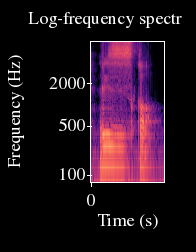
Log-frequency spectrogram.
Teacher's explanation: Huruf zai ini dia memiliki sifat, namanya sifat rokhawah. Jadi mengalir, suaranya mengalir, ya. Dialirkan baru masuk ke huruf berikutnya.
